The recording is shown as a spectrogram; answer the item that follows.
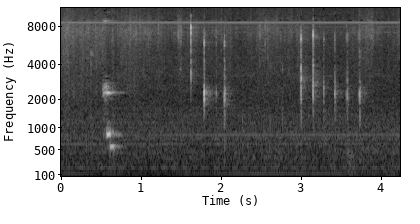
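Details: Gerbil pups five and a half weeks old, black and agouti, kept as pets: a brief high squeak followed by scattered faint ticking and scratching sounds against a steady electrical hum.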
